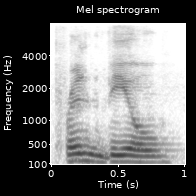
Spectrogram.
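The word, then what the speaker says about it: Prineville: what city is that it's spelled it's look like's pronounced prinville Oregon prv p r i NV see what's up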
